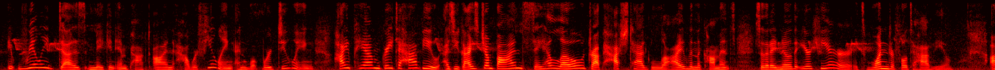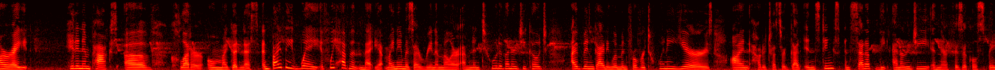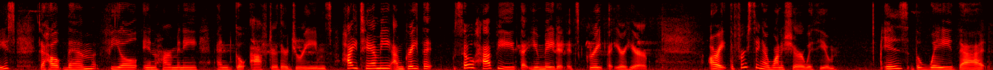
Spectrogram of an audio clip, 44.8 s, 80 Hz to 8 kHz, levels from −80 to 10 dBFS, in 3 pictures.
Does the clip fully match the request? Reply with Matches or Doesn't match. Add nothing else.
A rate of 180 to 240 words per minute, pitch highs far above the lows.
Matches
